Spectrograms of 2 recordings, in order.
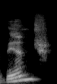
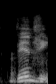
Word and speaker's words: Vinge: How do you pronounce his name? Vinge? V-I-N-G? Vinge.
